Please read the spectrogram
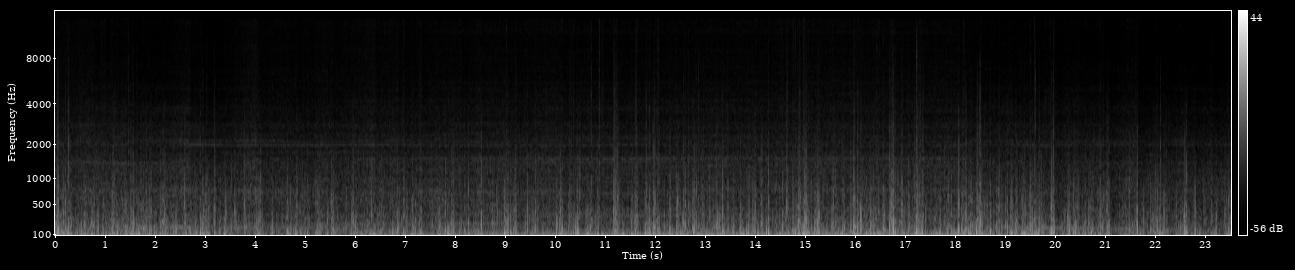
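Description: Yamaha sport motorcycle riding at road speed, its engine running under heavy wind buffeting on the tank-mounted microphone, with a few brief knocks along the way.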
